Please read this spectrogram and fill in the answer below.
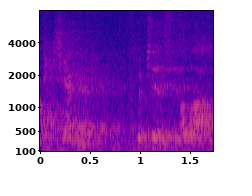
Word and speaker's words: djembe: So all of these drums are basically child-proof replicas of a drum called the djembe, which is a lot like the one that I have here. Djembe is spelled D-J-E-M-B-E.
